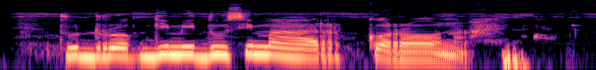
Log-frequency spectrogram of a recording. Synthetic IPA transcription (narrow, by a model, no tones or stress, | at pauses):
tudɾɔk̚ɡɪmid̪usimarkɔɾɔna̰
